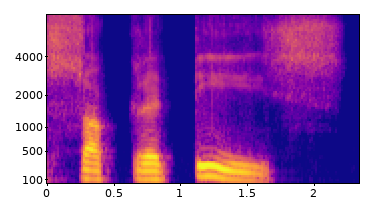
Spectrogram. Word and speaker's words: Socrates: In Greek, the es is always pronounced as is. So it is Socrates.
